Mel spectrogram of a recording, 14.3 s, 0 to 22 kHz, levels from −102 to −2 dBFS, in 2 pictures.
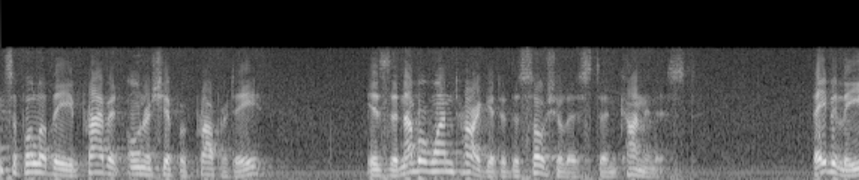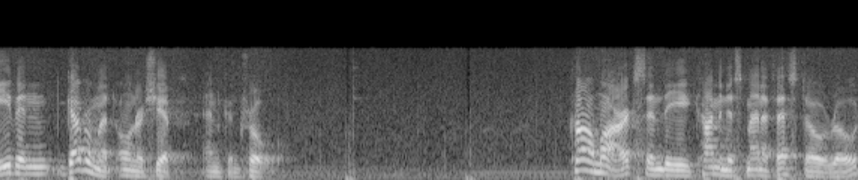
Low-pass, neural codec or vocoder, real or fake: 7.2 kHz; none; real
